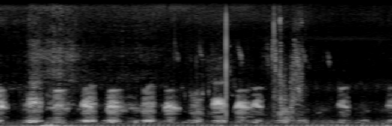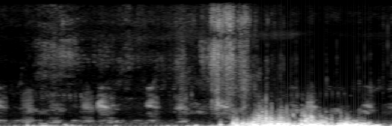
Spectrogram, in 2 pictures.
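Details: A frog in a crop field after rain gives rapid, rasping croaks, several each second, in a steady ratchet-like rhythm.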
